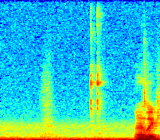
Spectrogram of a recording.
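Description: Near silence with a low room hum, broken a little over a second in by a quick computer-mouse click. A man's voice starts near the end.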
